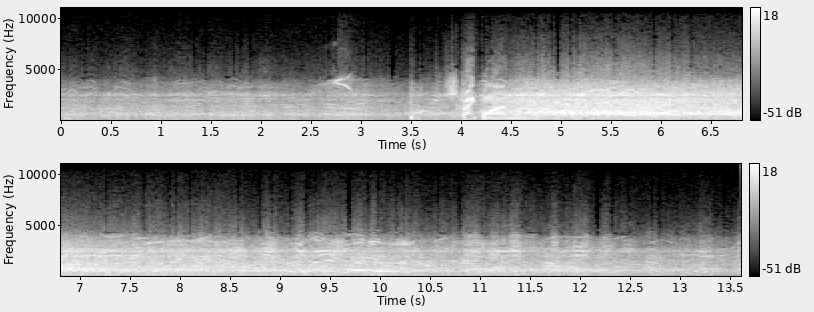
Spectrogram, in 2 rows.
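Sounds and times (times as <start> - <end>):
large baseball stadium crowd cheering during a World Series game: 0.0 - 13.6
speech: 4.0 - 4.9.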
